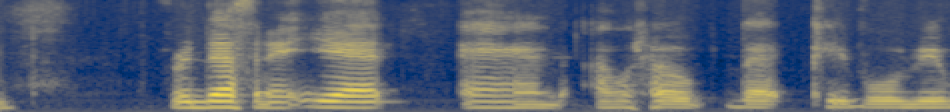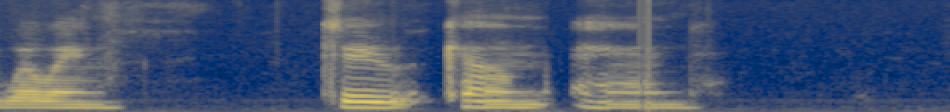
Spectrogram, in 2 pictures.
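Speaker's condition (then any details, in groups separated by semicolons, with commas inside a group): Cerebral palsy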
